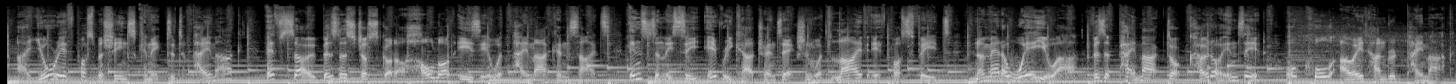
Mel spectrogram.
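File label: New Zealand English; PayMark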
